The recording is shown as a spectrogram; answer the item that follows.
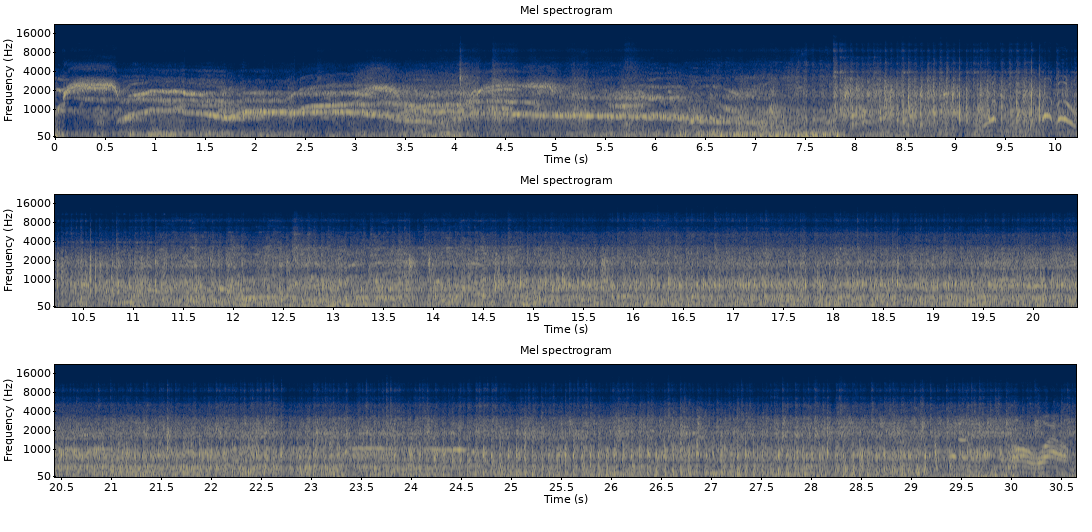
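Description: Big Thunder Mountain Railroad mine-train roller coaster running along its track with a continuous rumble and clatter. Riders yell and whoop during the first several seconds.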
